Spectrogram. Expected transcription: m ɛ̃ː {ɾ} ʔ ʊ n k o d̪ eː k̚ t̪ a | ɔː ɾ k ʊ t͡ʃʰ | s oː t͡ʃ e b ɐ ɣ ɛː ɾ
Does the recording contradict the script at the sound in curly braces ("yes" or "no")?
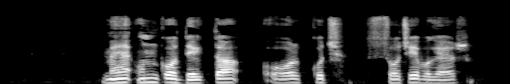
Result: yes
